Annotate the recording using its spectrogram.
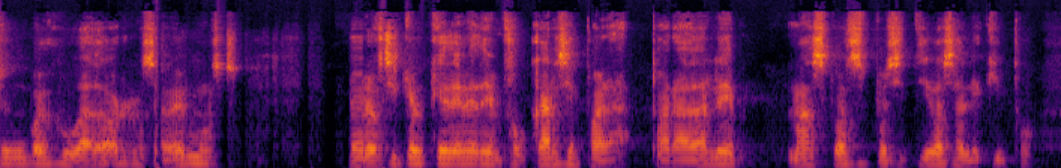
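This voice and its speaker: A man uses a normal speaking voice with a medium pitch. He keeps a moderate pace and fairly even intonation. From Guadalajara, Mexico (born Mexico City). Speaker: retired footballer. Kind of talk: interview.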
